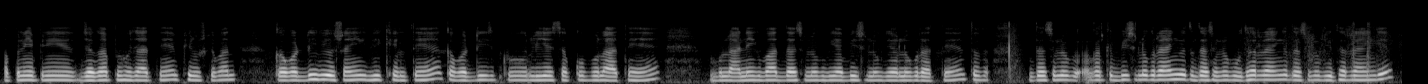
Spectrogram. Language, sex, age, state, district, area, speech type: Hindi, female, 18-30, Uttar Pradesh, Varanasi, rural, spontaneous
